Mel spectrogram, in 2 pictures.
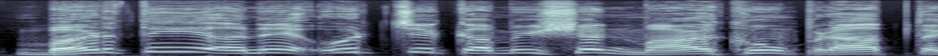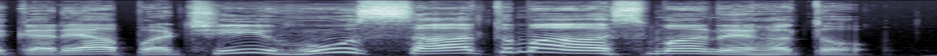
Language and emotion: Gujarati, happy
